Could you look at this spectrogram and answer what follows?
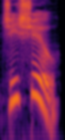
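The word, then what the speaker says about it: Gijoe: spares how about gaiju jishu what the hell kind of name is jishu she grinned wickedly it's spelled g-i-j-o-e it took Noah a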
